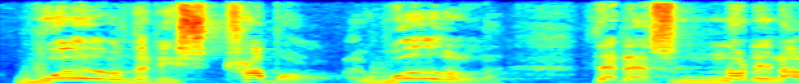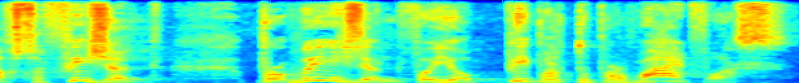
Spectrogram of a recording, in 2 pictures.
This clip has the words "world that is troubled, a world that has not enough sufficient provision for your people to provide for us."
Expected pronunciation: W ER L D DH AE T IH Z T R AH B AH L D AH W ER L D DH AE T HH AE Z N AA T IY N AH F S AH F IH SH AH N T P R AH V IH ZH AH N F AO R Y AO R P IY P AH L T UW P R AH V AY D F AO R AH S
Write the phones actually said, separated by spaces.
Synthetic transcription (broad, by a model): W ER L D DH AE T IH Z T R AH B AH L AH W ER L D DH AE T HH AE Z N AA T IY N AH F S AH F IH SH AH N T P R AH V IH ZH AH N F AO R Y AO R P IY P AH L T UW P R AH V AY D F AO R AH S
